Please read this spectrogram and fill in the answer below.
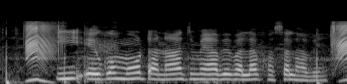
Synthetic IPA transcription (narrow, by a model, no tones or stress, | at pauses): iːeːɡomoːʈənaːd͡ʒmẽaːbeʋaːlapʰəsəlɦɐʋeː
